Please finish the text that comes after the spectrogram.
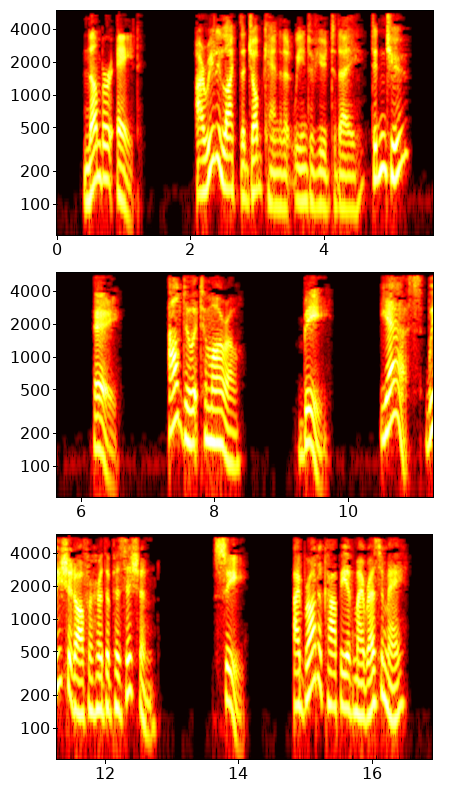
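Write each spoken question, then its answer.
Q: I really liked the job candidate we interviewed today, didn't you?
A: B: Yes, we should offer her the position.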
